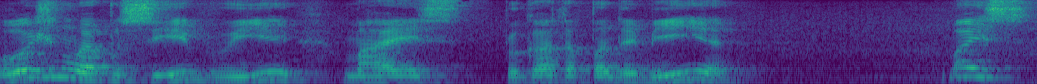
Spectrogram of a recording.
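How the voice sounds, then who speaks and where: A man with a Brazilian accent talks at a very slow pace, his pitch swinging very widely, amid audible room echo and noticeable background noise. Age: 60s. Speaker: preacher. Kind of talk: sermon. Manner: halting.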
